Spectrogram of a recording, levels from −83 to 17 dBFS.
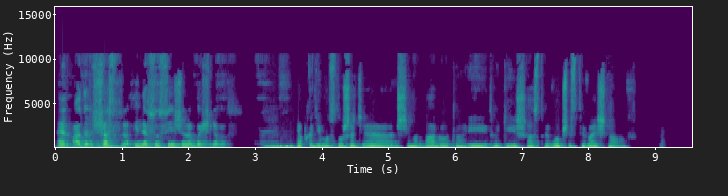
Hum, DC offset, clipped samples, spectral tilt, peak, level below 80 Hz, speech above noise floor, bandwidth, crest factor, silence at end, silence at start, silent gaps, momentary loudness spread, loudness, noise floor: none; under 0.1%; under 0.1%; -6 dB/octave; 0 dBFS; -46 dBFS; 40 dB; 11 kHz; 18 dB; 1 s; 0.05 s; none; 8 LU; -19 LUFS; -58 dBFS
